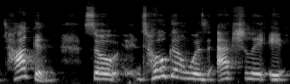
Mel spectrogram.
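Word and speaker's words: teken: it's old english but the dutch and german meaning of token literally means teach and it pronounces taken so token was actually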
